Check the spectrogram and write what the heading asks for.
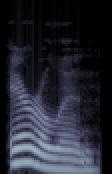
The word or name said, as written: Aaralyn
